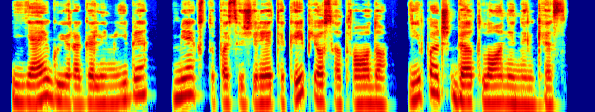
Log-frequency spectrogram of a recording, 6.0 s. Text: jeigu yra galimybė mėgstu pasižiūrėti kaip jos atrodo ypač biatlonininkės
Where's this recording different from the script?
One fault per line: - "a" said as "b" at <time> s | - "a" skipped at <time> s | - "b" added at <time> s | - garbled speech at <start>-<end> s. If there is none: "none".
none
